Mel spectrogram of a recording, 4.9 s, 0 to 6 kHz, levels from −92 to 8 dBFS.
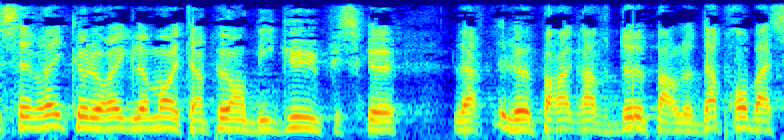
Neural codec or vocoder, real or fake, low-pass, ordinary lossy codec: none; real; 5.4 kHz; none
